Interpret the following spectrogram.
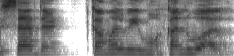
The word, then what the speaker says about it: Kanwal: And they said that Kanwal, Kanwal, मेरा नाम है KANWAL, because N is silent, Kanwal है।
